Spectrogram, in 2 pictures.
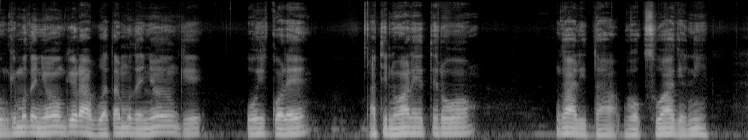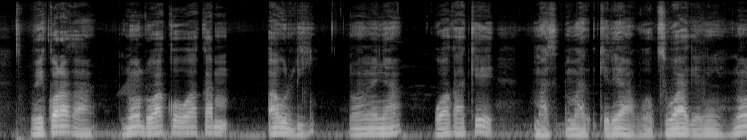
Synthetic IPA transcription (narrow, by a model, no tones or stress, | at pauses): oŋɡemoðɛɲɔoŋɡeoɾaβwatamoðɛɲɔjoːŋɡe | oekɔɾɛ | atenewaɾɛtɛɾɔ | ŋɡaɾitaβɔkswaɣɛni | wekɔɾaɣanoːndowakoɣakaːudinowamɛɲaɣwakakemamakeɾeaβɔksiwaɣɛnino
